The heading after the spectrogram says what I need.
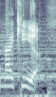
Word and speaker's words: Nikeah: this town to explore this is uh nikea that's how I'm going to say it like uh just do it and destroy your family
